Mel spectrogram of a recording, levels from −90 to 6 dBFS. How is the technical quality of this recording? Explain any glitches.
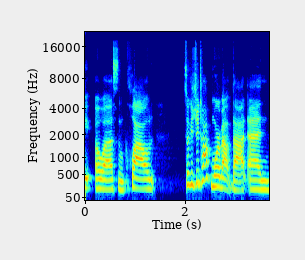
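There's one glitch. Right after "could you talk more", around 3.09 to 3.13 s, short concealed packet loss: about 20 ms never arrived, so the decoder stretched the preceding sound over the gap, leaving a quick smeary wobble.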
